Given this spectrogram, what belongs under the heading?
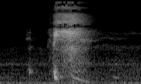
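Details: Sneezing fit during ragweed season, with a suddenly sensitive nose and rain in the background: a brief in-breath, then one sharp, hissing sneeze, a single sneeze from an allergy-driven fit.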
